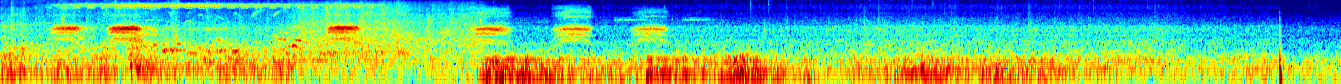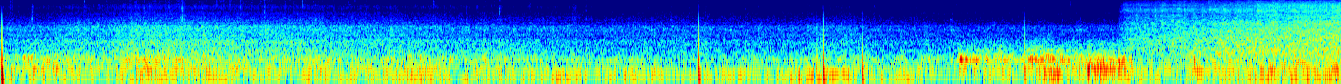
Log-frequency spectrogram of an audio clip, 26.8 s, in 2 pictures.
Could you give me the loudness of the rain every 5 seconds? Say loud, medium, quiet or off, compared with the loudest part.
loud, loud, medium, quiet, medium, medium.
